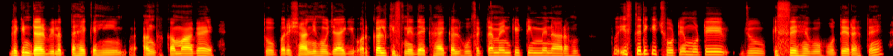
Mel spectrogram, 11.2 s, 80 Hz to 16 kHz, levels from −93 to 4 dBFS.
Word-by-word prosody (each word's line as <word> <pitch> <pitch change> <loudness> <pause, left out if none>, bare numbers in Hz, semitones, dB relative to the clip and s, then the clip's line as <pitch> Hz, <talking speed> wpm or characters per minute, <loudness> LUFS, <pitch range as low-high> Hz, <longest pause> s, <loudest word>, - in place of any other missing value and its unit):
लेकिन 155 +2 +3
डर 125 0 +11
भी 130 +1 -2
लगता 125 +1 0
है 125 0 +2
कहीं, 115 -1 -3 0.3
अंक 120 0 0
कम 120 +2 +2
आ 130 0 +6
गए, 145 -2 0 0.7
तो 115 -1 -3
परेशानी 115 0 +2
हो 125 - 0
जाएगी 120 0 +2
और - - -4
कल 150 -1 +6
किसने 130 -2 -2
देखा 120 0 0
है? 115 0 +4
कल 125 - 0
हो 130 +2 -8
सकता 145 +2 -4
है 150 - +1
मैं 155 - +1
इनकी 155 0 -3
टीम 155 0 -5
में 150 - -2
ना 145 -1 -1
रहूँ। 140 +1 -7 0.4
तो - - -10
इस - - -2
तरह 225 +1 +3
के 235 - -1
छोटे-मोटे 185 +1 -3 0.4
जो 145 -1 -7
किस्से 150 +2 +1
हैं, 140 0 -4
वो 130 0 -6
होते 135 +4 -1
रहते 120 +3 -4
हैं 175 +7 -4
130 Hz, 220 wpm, -27 LUFS, 120-150 Hz, 0.7 s, डर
